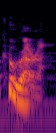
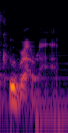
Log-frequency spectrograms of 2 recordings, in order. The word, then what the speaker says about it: Kuhrara: to map locations income Rock the kingdom of kurara that's how you say it I like that Kingdom of kurara say that bad boy all right good stuff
